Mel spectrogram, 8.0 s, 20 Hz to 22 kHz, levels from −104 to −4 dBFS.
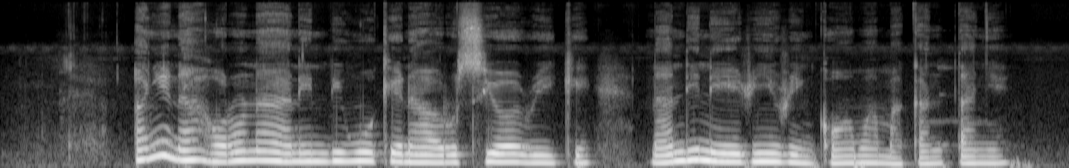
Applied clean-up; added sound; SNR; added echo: none; none; none; none.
